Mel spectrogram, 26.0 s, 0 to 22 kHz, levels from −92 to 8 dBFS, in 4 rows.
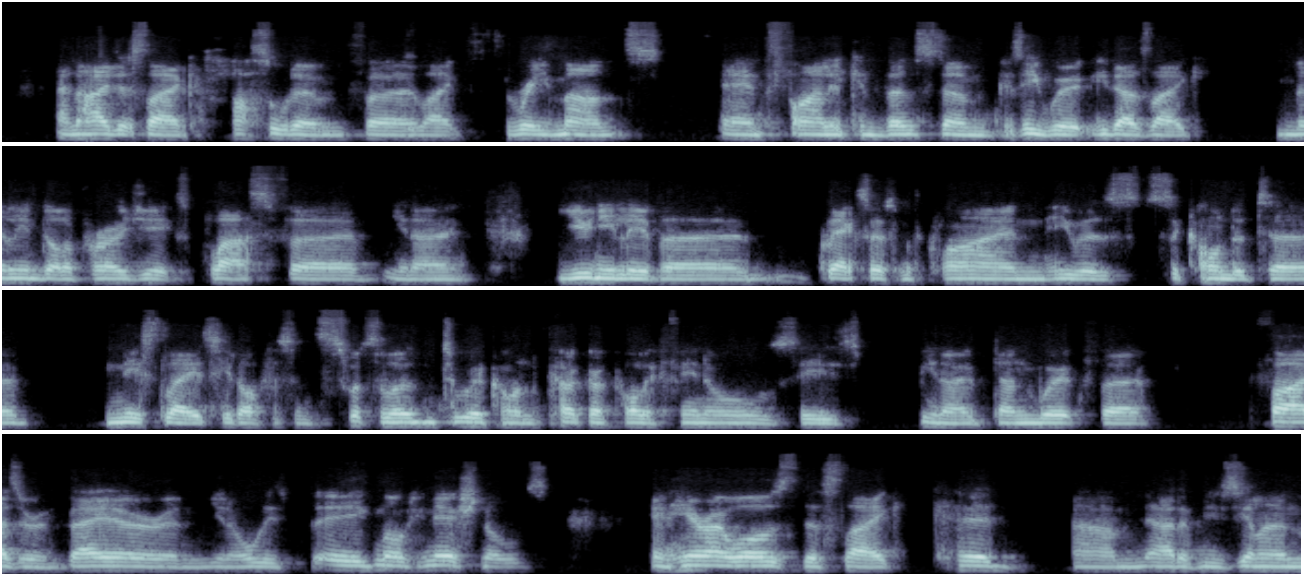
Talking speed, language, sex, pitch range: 160 wpm, English, male, 110-120 Hz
